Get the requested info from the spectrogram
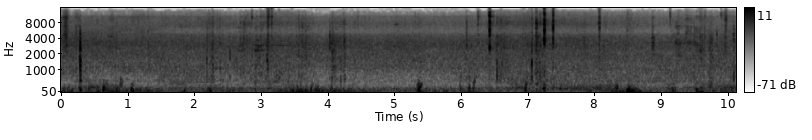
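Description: Wind rumbling on the microphone, with a few brief handling knocks, one of them clear about five seconds in.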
